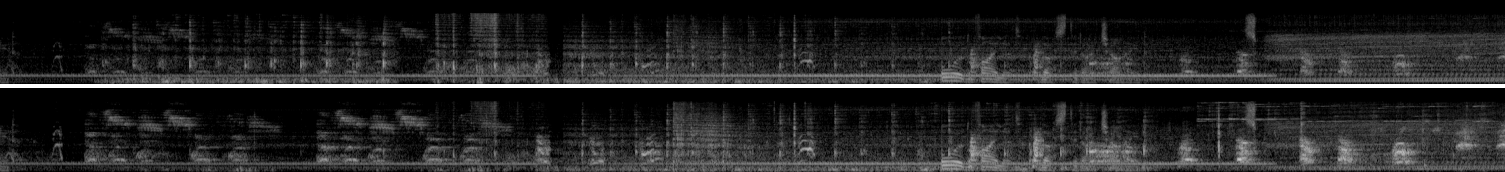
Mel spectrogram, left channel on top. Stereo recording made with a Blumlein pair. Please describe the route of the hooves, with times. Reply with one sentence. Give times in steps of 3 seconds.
In this clip you hear the hooves on the left from 0 s, in the centre from 6 s and on the right from 9 s.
